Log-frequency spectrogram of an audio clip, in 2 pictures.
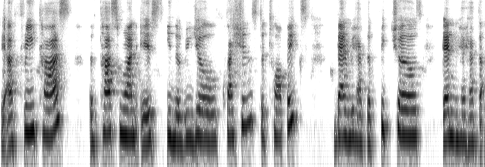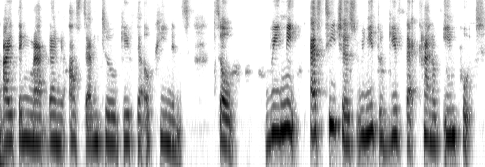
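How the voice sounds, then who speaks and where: A woman's voice: mid-range voice, normal speed, a bit bright, breathy edge, rough recording. A woman with a Malaysian accent, a teacher giving an explanatory presentation in an instructive way, often checking in with "okay" and "right". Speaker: high school English teacher giving a conference presentation.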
